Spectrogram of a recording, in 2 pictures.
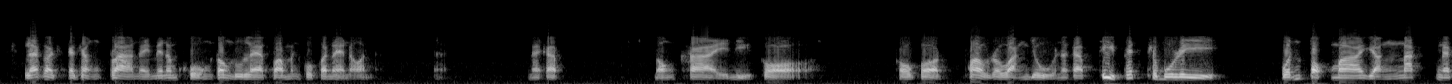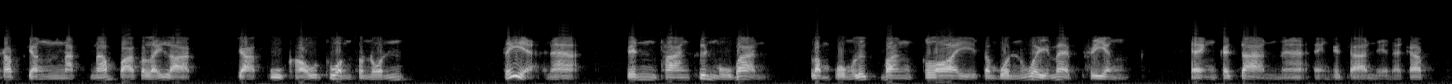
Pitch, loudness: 145 Hz, -22 LUFS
